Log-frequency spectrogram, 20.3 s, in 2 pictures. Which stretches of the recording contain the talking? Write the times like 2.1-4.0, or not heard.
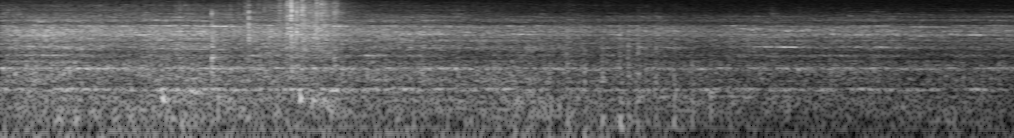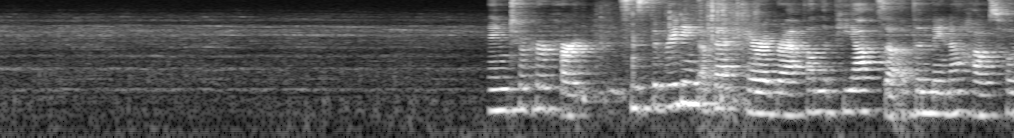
15.0-20.2.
